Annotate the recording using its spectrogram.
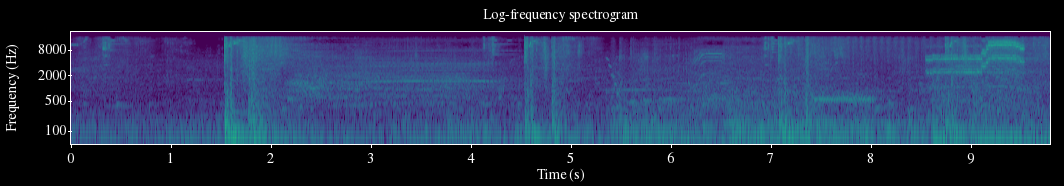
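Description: A bow is drawn and arrows whoosh away.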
